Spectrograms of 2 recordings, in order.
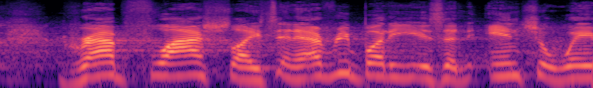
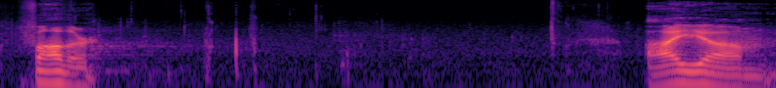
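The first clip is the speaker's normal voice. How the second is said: prayer; 6 semitones lower, 6 dB quieter than usual. Acted. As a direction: pray quietly to God. Begins prayer.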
